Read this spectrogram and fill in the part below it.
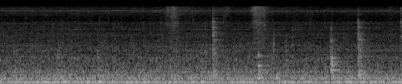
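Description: A spoon knocks and scrapes against a metal pot while stirring.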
